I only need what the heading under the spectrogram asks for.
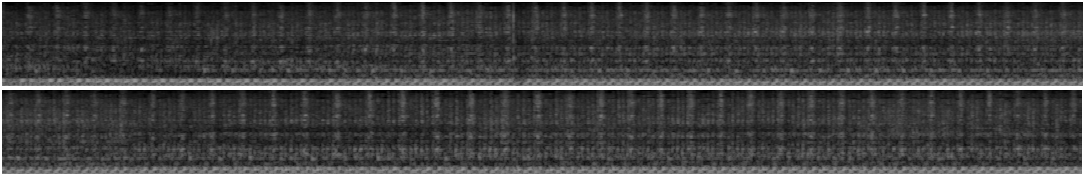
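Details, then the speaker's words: Nissan Skyline idling briefly during leak diagnosis before the head comes off: a steady, repeating puff-and-dip miss. Paper and a finger held at the tailpipe get sucked in hard, confirming a valve leak, a burnt valve. "Like I just kind of put my finger next to it and it was just like wanted to suck it in. So it's definitely a valve. Bad news is it's a burnt valve"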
